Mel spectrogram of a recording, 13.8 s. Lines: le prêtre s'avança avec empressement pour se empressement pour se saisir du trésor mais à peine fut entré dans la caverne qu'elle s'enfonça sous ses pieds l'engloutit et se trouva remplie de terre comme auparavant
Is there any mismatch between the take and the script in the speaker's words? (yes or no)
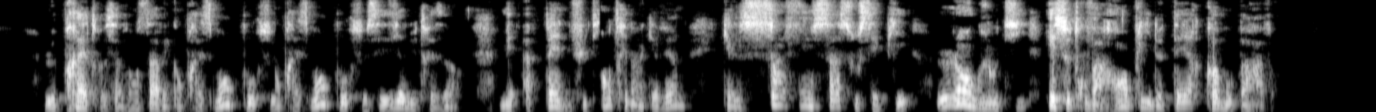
no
